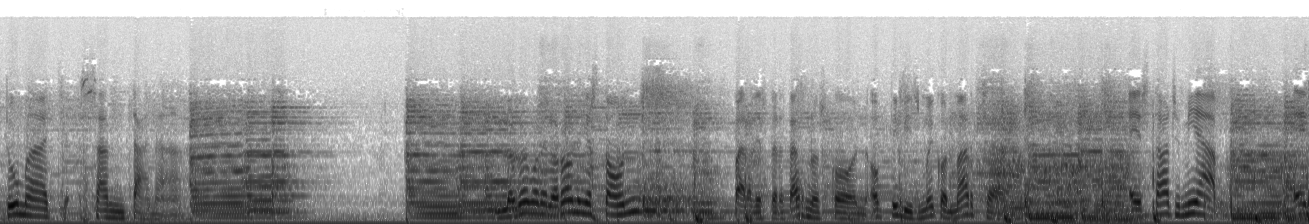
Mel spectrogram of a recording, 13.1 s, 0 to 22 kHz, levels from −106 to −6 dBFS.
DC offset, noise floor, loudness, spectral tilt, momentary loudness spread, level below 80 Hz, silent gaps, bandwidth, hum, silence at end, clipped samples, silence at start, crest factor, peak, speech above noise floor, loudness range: 2%; -45 dBFS; -20 LUFS; -9 dB/octave; 8 LU; -34 dBFS; none; 6.6 kHz; none; 0 s; under 0.1%; 0 s; 14 dB; -6 dBFS; 25 dB; 6 LU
